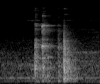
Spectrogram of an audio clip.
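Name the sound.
cup being handled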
